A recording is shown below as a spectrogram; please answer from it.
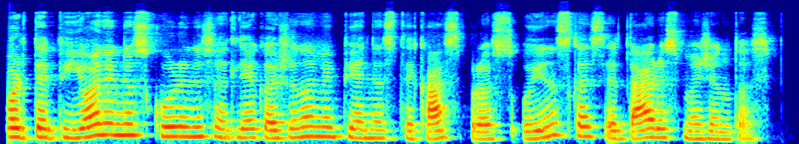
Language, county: Lithuanian, Kaunas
